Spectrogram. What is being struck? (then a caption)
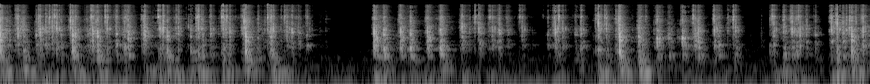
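Plastic mechanical keyboard. Fingertips of both hands type fast on the keycaps of a black plastic full-size Razer BlackWidow mechanical keyboard with clicky green switches, RGB backlight and a hollow case, resting on a desk mat. A rapid stream of sharp, bright clicks with very short decay and little low end, broken by a brief pause just before the two-second mark.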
